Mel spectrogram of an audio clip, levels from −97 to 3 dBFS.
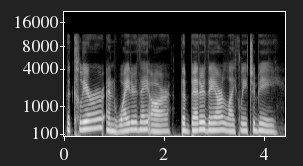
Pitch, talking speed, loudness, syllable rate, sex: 185 Hz, 175 wpm, -16 LUFS, 4.9 syllables/s, female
